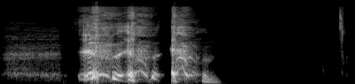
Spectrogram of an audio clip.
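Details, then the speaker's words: Adult sick for about a week and a half with chest congestion gives a harsh, wet cough in two bursts after a rough breath, audible rattling in the chest. "So something's in my chest, and if it's not my voice, then then my voice is fine, and then I can't, like, you can hear it rattling around in my chest. It's really gross."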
